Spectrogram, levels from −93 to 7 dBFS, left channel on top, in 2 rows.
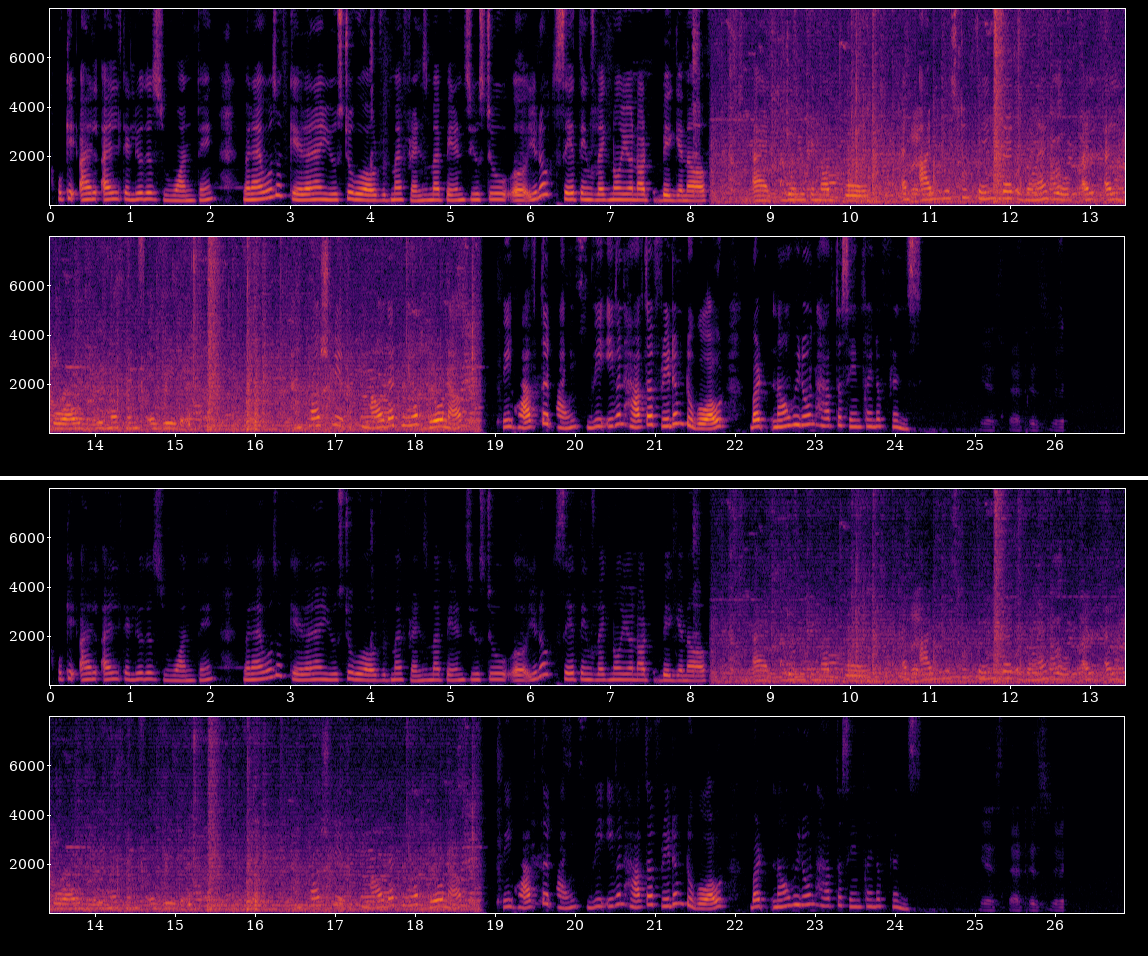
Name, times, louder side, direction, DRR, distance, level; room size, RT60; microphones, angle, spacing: voice 1, 0.1-2.1 2.4-8.2 8.8-10.3 10.6-15.2 16.4-18.6 19.1-21.9 22.2-24.2, left 7 dB, 85° left, 0.4 m, -33 dB
Crowd, 8.2-18.8, left 4 dB, 40° left, 0.7 m, -37 dB
voice 2, 15.9-16.4 17.0-17.2 25.1-26.1, right 4 dB, 25° right, 0.4 m, -49 dB
7.9 x 2.8 x 4.9 m
head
